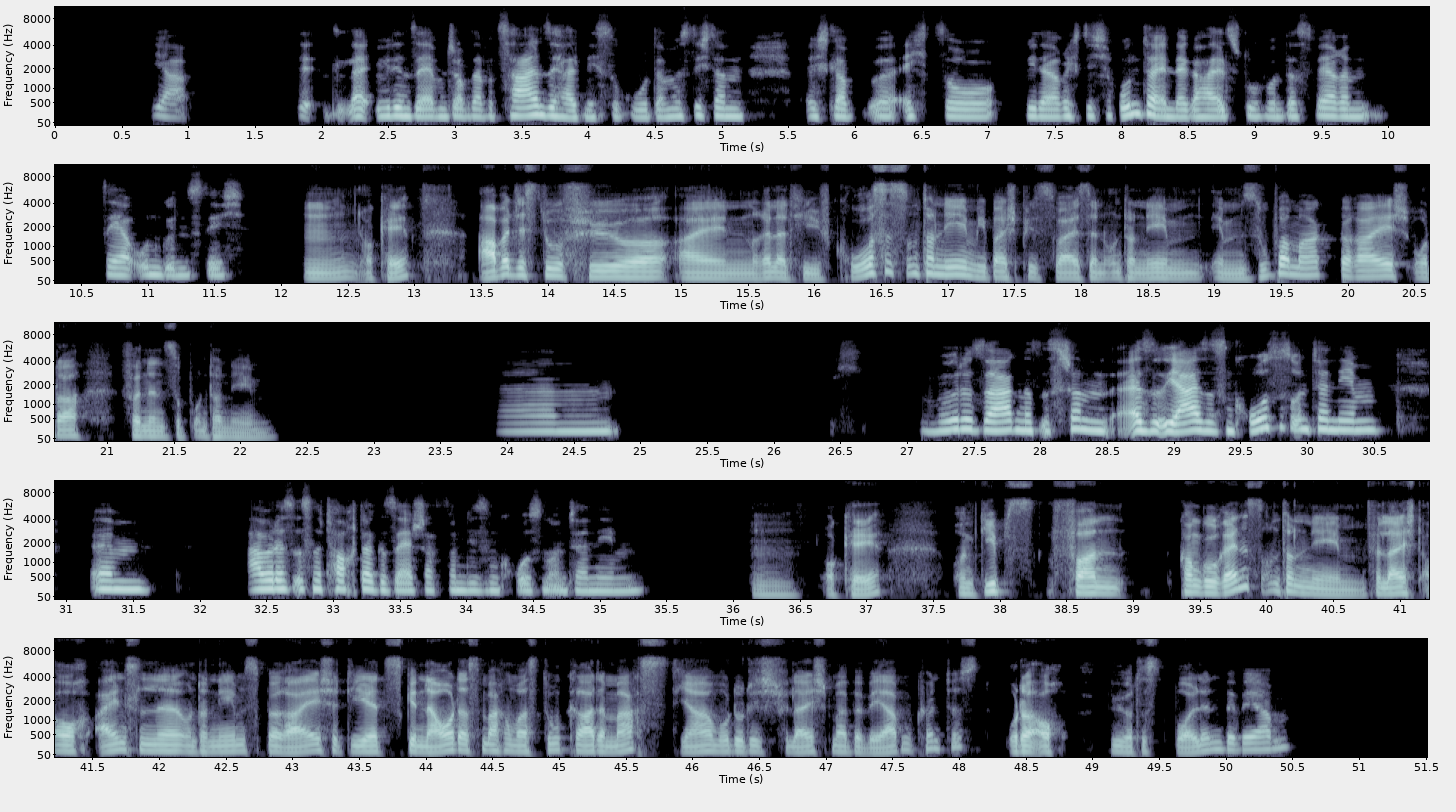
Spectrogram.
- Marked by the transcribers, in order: drawn out: "Ähm"; other background noise
- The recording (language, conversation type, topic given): German, advice, Ist jetzt der richtige Zeitpunkt für einen Jobwechsel?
